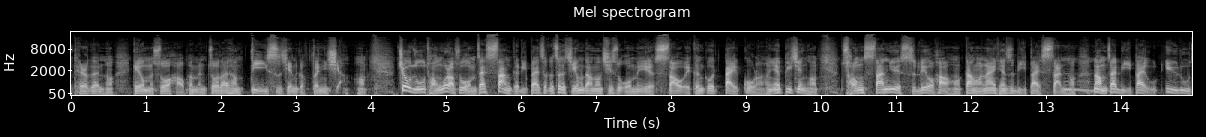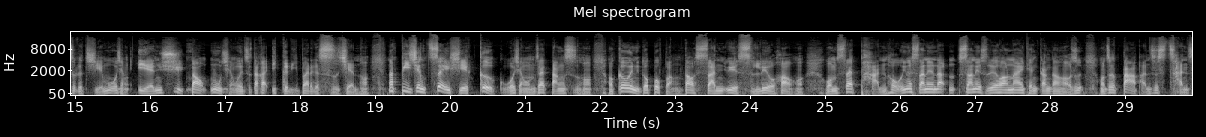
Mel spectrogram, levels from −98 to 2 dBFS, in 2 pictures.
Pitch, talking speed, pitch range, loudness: 105 Hz, 355 characters per minute, 90-125 Hz, -27 LUFS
